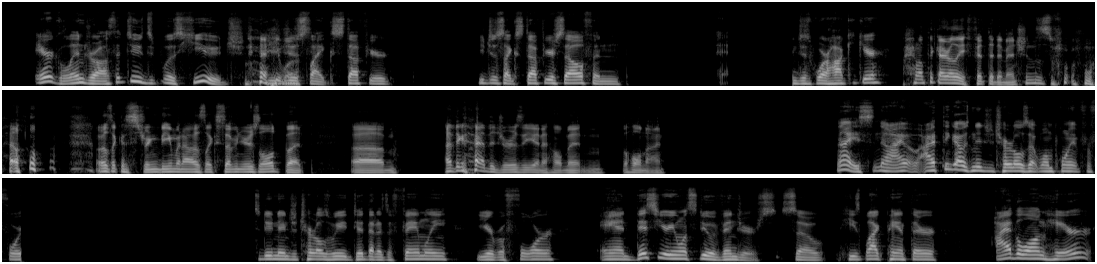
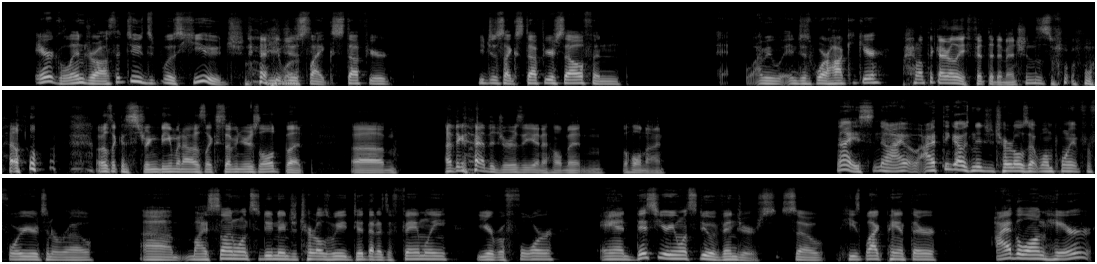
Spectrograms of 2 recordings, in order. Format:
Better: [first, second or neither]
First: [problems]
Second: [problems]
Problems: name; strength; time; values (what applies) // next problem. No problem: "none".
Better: second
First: audio cutting out; at 7.5 s for 0.5 s and at 22 s for 2.5 s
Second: none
